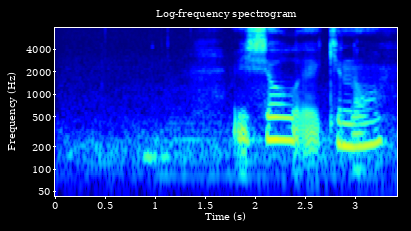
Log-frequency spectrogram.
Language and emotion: Russian, sad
